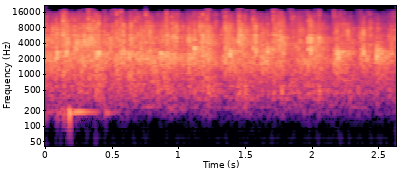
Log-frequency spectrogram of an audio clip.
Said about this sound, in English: You're brave to come up here, man. Come on, give him a round of applause for coming up here.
